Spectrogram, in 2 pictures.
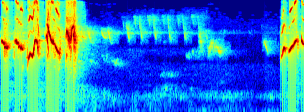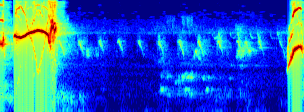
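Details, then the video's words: Oriental magpie-robin in early-morning song, giving separate bursts of varied whistles and chips with long quiet gaps of a few seconds between phrases, including a looping, swooping whistle. "kacer alam | warbler sings early in the morning || Chòe than hót đấu chim rừng quá sung"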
